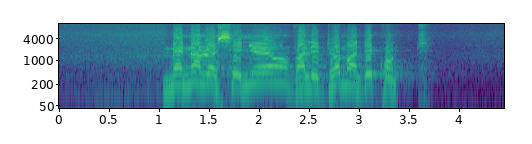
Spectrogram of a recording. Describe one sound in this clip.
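A man speaks with animation through a microphone in a room with some echo.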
